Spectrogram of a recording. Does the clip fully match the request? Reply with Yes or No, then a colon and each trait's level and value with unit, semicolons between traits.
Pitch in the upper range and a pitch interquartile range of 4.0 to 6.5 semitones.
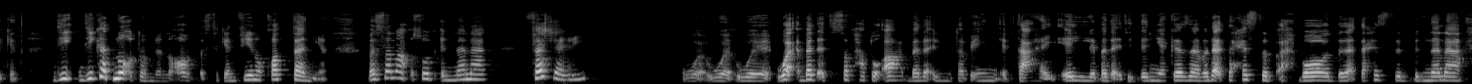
Yes: high, 195 Hz; average, 4.5 semitones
